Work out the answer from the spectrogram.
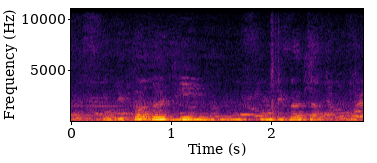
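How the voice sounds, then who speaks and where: Solemn woman half-singing over loud music. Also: mid-range voice, big pitch swings, roomy sound, far from the mic. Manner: slow, solemn, half-spoken half-sung. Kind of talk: sung and recited tribute poem.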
